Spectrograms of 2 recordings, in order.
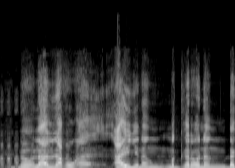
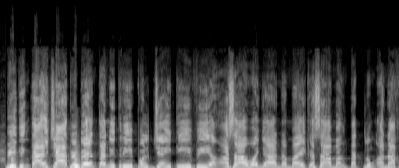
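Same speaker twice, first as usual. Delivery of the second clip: auctioneer; 4 semitones higher than usual. Pretend. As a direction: call the bids like an auctioneer. Mock auction to chat.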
